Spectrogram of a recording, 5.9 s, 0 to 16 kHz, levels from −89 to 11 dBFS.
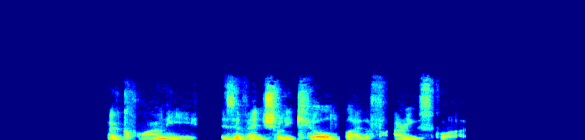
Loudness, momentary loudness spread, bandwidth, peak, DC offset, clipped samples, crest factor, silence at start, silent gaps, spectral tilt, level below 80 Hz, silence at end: -23 LUFS; 13 LU; 7.6 kHz; -4 dBFS; under 0.1%; under 0.1%; 20 dB; 1.1 s; 1.99-2.22 s, 3.42-3.46 s, 3.90-3.94 s; -5.5 dB/octave; -64 dBFS; 1.2 s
